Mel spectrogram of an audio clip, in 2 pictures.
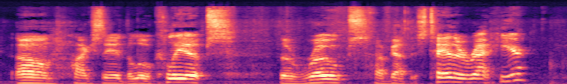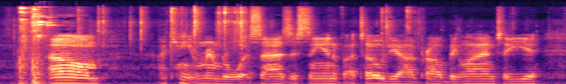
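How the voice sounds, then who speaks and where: Background noise is noticeable as a man speaks in a medium pitch. His loudness swings widely. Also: ordinary pitch variation, moderate pace. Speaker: bowhunting gear YouTuber. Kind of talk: gear review tutorial.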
